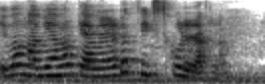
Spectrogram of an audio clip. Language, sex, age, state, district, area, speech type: Bengali, female, 18-30, West Bengal, Dakshin Dinajpur, urban, spontaneous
